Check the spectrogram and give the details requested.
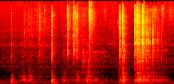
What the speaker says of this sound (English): I'm just going to trim it off like this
